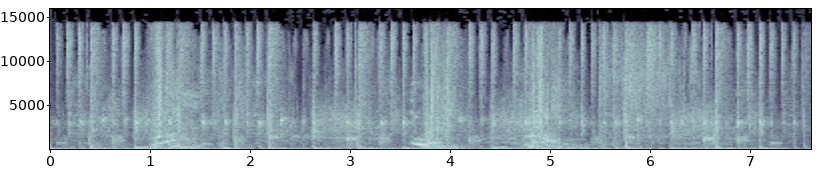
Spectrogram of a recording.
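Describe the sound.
Heavy thwacks and thuds come from a film fight in which a roundhouse kick lands on an opponent. Several sharp impacts and swishes cut through a dense, loud background.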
